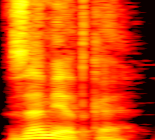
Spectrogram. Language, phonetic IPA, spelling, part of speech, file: Russian, [zɐˈmʲetkə], заметка, noun, Ru-заметка.ogg
- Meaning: 1. note (memorandum) 2. a short article, item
